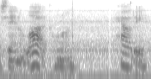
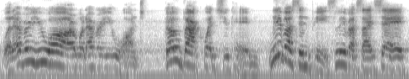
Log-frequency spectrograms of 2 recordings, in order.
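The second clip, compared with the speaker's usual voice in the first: commanding cry; 6 dB louder than usual. Acted. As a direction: Badger orders the ghost away, booming. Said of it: "he cried out".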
